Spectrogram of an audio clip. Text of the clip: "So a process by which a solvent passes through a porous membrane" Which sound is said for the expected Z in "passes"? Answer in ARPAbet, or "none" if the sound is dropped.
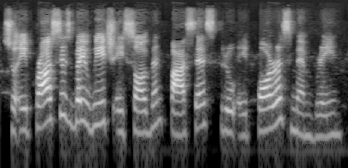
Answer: S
